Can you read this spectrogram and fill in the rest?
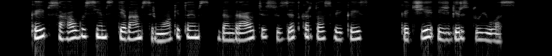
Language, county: Lithuanian, Alytus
